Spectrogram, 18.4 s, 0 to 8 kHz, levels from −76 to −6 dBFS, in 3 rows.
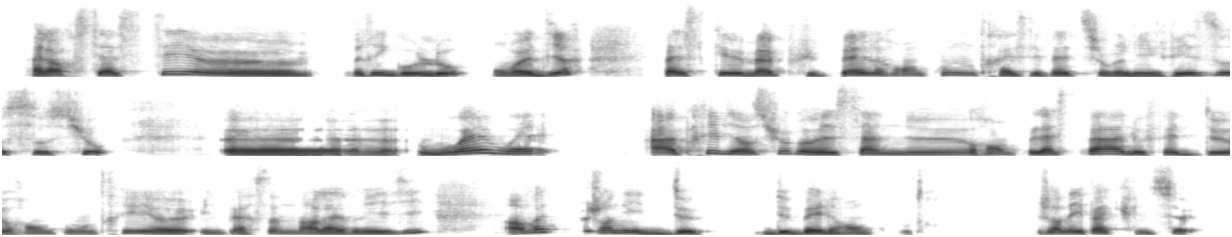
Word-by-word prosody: Alors, 205 -1 +3
c'est 220 - 0
assez, 215 +9 -1
heu, 200 -5 +2 0.2
rigolo, 215 -2 +3
on 190 - -4
va 195 -1 +4
dire, 225 +8 +1 0.4
parce 215 0 +1
que 220 0 +4
ma 205 -2 +2
plus 200 +1 -8
belle 235 +5 +1
rencontre, 230 +1 -6
elle 195 - +1
s'est 195 -1 -5
faite 205 0 0
sur 195 - -5
les 175 -1 0
réseaux 235 +5 +2
sociaux, 240 0 -2 0.6
heu 185 -1 +5 0.6
ouais, 230 - +3
ouais, 260 -3 0 0.4
après, 220 +7 0
bien 240 -3 +3
sûr, 270 +4 -5
heu, 215 -3 +5
ça 220 +1 0
ne 210 -1 -2
remplace 220 +1 -1
pas 255 +2 +3
le 220 -3 +3
fait 215 0 -1
de 205 +3 +1
rencontrer, 215 +2 -3
heu, 190 -1 +2
une 110 - -9
personne 215 +2 -6
dans 200 -2 0
la 190 -1 +2
vraie 200 +2 0
vie, 260 - -3 0.4
en 240 - +1
fait, 315 - +3 0.2
j'en 250 +2 +1
ai 235 -2 +2
2, 195 +1 +1 0.3
de 185 +2 +1
belles 185 -1 +2
rencontres, 180 +1 -10 0.4
j'en 225 +2 0
ai 215 - +2
pas 220 -1 +2
qu'une 215 -3 -10
seule. - - -6
215 Hz, 180 wpm, -22 LUFS, 200-235 Hz, 0.6 s, heu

